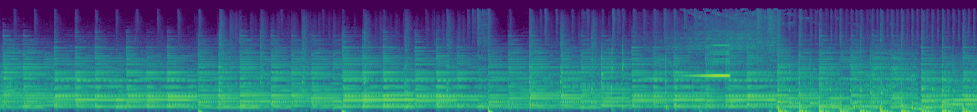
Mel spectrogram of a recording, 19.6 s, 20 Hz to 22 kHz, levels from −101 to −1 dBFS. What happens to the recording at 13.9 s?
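A loudspeaker feedback squeal runs from 13.42 to 14.62 s, so 13.9 s falls in the middle of it. A microphone is picking up the loudspeaker it drives, and at 1.4 kHz the loop gain exceeds one, so that frequency feeds on itself. It swells over roughly a second into a piercing single tone that ends up about 10 dB louder than the surrounding sound before it breaks off.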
